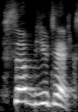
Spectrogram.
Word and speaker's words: Subutex: that up this is not my field what spell it it's s-u-b-u-t-x-e-x sub-utex sub-butex thank you so sub-utex was the brand name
